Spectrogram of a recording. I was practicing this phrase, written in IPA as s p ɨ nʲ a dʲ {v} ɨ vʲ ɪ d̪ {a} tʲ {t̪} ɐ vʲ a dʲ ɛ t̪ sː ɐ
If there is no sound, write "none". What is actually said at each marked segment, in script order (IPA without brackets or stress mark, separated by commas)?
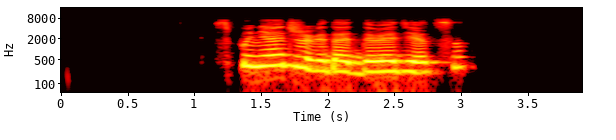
ʐ, a, d̪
